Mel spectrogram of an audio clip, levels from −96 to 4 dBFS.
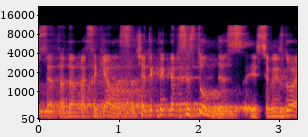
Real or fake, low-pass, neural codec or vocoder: fake; 10.8 kHz; codec, 44.1 kHz, 7.8 kbps, DAC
